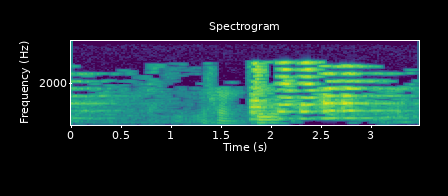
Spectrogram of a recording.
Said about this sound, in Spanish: La bocina. Justo, la bocina de avión, la famosa. Cuando vamos a tirar algo, tocamos la bocina.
